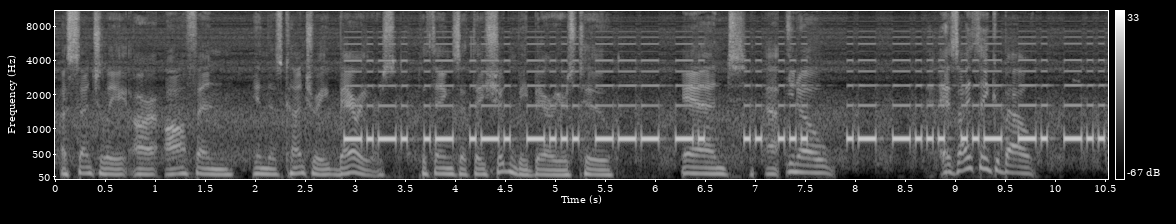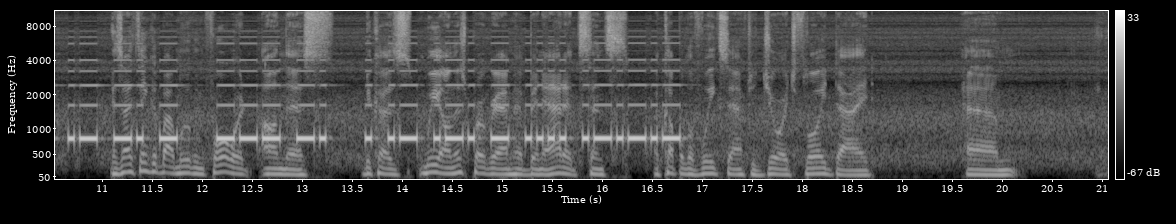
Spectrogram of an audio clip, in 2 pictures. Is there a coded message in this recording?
Yes: Morse code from 2.8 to 16.8 s, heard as a keyed tone, machine-sent, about 21 wpm, 800 Hz, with room echo and speech in English. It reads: CARBON IS ABUNDANT ON EARTH.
